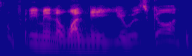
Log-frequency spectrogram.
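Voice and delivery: normal talking voice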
